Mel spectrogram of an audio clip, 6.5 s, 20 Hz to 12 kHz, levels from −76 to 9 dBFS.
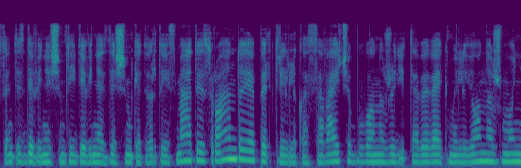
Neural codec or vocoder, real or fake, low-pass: none; real; 7.2 kHz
